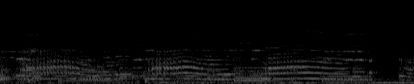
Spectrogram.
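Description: A cat meowing in a run of drawn-out, rising-then-falling calls about one every second, over music, faintly heard through a screen's speaker.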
